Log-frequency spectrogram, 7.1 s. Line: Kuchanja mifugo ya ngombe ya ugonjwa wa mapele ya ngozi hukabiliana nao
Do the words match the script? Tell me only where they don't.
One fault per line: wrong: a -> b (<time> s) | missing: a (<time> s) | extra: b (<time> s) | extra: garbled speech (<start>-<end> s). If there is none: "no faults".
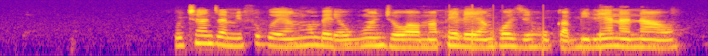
no faults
